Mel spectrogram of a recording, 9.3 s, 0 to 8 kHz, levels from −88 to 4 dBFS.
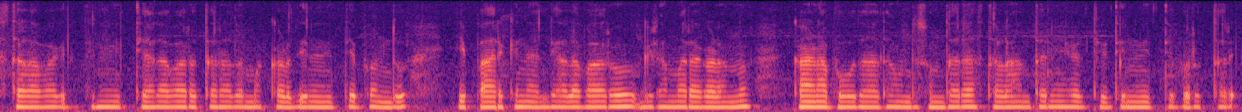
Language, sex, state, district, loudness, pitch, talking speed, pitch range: Kannada, male, Karnataka, Shimoga, -17 LUFS, 145 Hz, 130 wpm, 145-150 Hz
